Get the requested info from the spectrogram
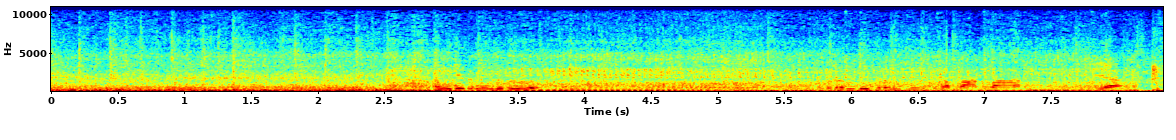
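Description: Motorcycle and scooter engines running with road noise, a steady engine hum under the second half, and a voice breaking in with a few short calls.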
